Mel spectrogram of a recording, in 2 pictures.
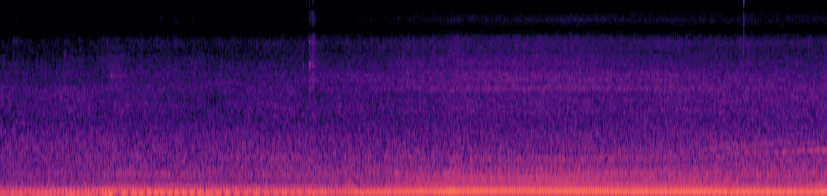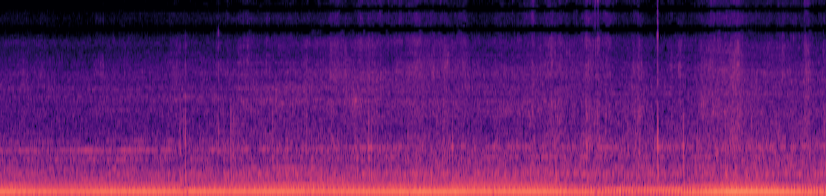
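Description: Subaru's flat-four engine running under steady throttle as the SUV drives over a rutted dirt trail, growing louder as it comes closer. The revs dip briefly near the end, then pick up again.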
